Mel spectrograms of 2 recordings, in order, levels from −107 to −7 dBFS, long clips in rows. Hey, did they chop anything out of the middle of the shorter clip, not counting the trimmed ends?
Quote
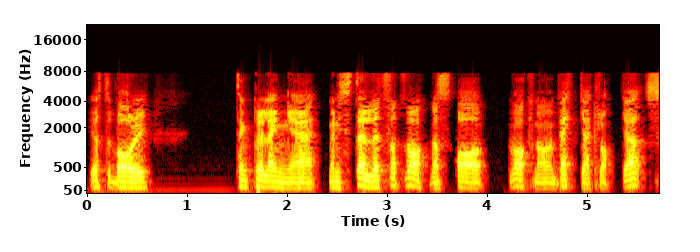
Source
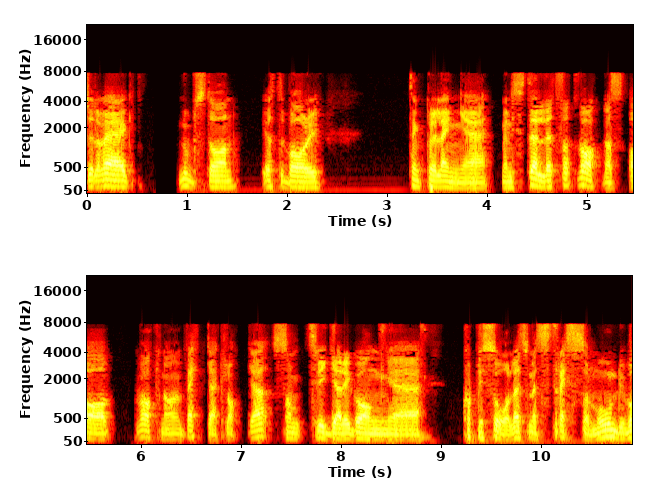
no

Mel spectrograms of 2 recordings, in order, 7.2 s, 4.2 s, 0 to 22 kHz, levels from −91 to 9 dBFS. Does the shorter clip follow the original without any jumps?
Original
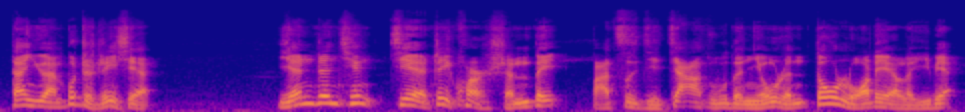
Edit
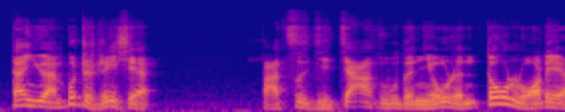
no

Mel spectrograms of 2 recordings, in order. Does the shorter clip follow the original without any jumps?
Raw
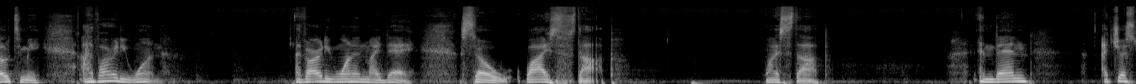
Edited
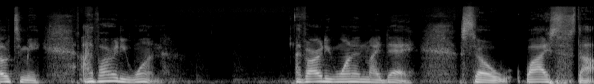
yes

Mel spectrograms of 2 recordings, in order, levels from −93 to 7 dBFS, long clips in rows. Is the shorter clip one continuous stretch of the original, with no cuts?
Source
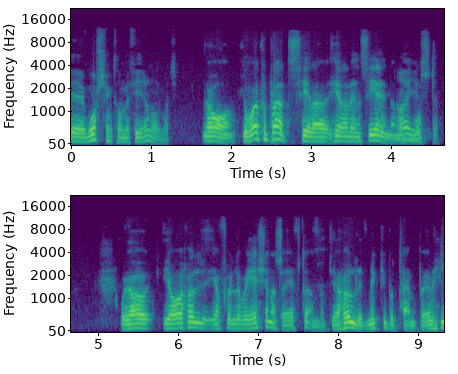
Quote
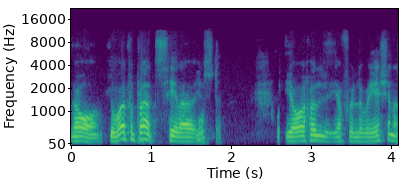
no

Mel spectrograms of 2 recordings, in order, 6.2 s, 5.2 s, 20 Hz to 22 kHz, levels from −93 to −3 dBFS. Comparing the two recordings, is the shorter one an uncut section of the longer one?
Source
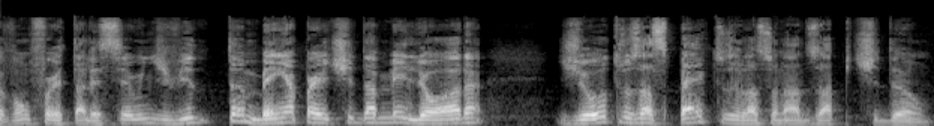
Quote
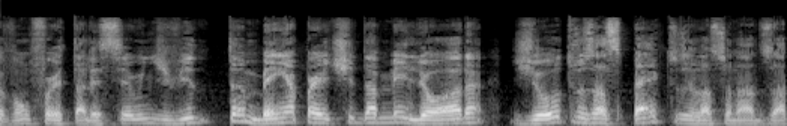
no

